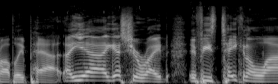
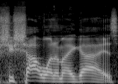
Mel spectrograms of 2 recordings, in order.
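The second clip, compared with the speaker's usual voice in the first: plain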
